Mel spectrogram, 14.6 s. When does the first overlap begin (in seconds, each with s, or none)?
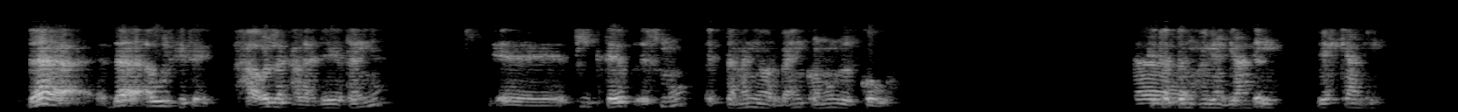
11.5 s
